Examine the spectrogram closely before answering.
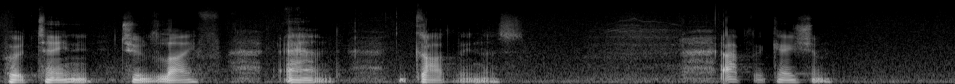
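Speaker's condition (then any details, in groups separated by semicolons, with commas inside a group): ALS; under neurologist care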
